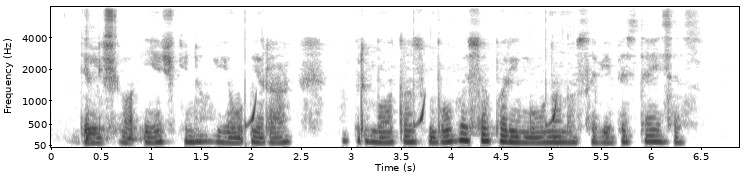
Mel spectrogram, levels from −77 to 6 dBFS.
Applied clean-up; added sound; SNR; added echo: none; Raindrop / Drip; 9 dB; none.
